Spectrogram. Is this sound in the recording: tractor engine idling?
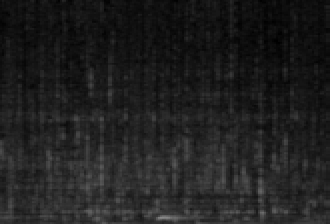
no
